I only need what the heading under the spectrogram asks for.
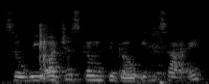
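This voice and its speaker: An organizer guides a community gathering, warm and steady. The voice carries through an echoey room from a distance. Loud background noise runs underneath throughout. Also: mid-range voice, normal speed, creaky. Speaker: event organizer.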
